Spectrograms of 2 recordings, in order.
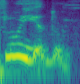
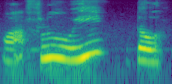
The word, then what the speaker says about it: fluido: Às vezes a gente ouvir pessoas dizendo o fluído fluído que que é um fluido juiz é uma forma verbal né que tem um hiato ali ó o icônico né E que tem três sílabas fluido unha sílaba tônica que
